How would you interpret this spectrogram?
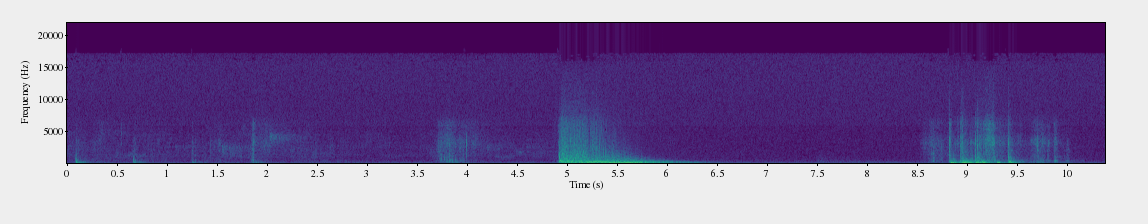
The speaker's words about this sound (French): Bon, donc là, dans cette scène du jugement, on voit de nouveau ancré à l'image ce bruit dont je vous avais parlé au début en disant c'est l'armement des fusils des fusilleurs. C'était prémonitoire au début, ça arrive à cette scène-là,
